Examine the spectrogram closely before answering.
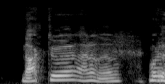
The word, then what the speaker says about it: Noctua: Knock to Noctua. I don't know. What are they called? Noctua. No, you said it right.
